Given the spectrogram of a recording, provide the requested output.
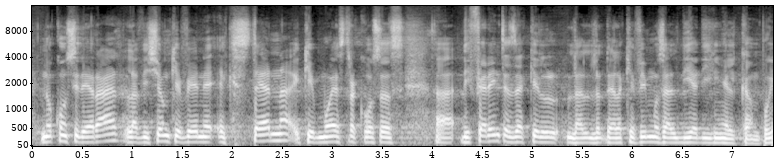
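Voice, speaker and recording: A man's voice: mid-range voice, a little mellow. A man from Brazil with a Brazilian Portuguese accent speaking Spanish, giving closing remarks at a conference panel with many hesitant fillers and restarts. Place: large auditorium.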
